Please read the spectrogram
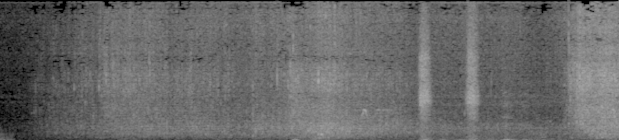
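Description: Sea surf washing onto a sandy beach with wind buffeting the microphone, a steady rushing noise. A few soft low thumps and two brief hissing swishes come in the middle, and the surf and wind noise grows louder near the end.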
